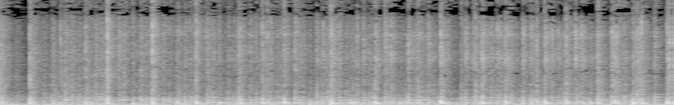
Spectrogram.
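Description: Dhol drums beaten with sticks in a fast, steady processional rhythm, several strokes a second, each stroke a sharp knock with a short dropping boom.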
